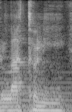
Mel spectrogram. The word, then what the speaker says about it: Lathna: Lathna, the Japanese, they pronounce it like Latoni, so I don't know how to properly pronounce it. Is it Lathna?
